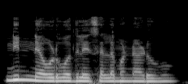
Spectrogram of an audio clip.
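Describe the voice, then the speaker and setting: A man's voice: sits high, expressive, normal speed, a little mellow, no echo, voice pushed up. A man voicing a teasing, sarcastic village barber with a mocking way of talking.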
